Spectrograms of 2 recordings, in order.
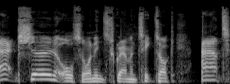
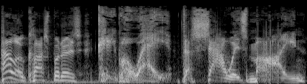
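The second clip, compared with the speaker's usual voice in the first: fake voice of a possessed person. A host opens the Clash of the Titles episode, in a possessed voice. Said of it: "the best possessed voice on the episode".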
